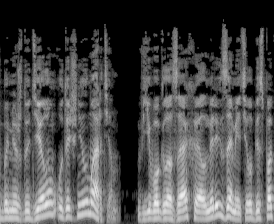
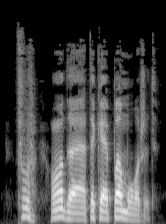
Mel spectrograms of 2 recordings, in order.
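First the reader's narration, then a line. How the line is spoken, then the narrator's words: Snorting. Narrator (Russian): фыркнул Шон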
